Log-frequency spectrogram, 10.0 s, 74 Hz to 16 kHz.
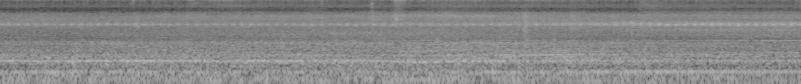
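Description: Diesel engine of a Terex 1604ZW road-rail excavator running steadily as the machine rolls slowly along the track close by.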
